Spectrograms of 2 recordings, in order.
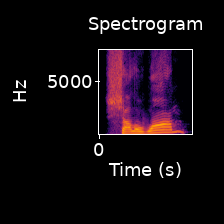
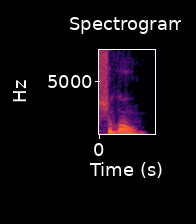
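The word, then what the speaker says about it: שלום: Example one, shalawam versus shalom.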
